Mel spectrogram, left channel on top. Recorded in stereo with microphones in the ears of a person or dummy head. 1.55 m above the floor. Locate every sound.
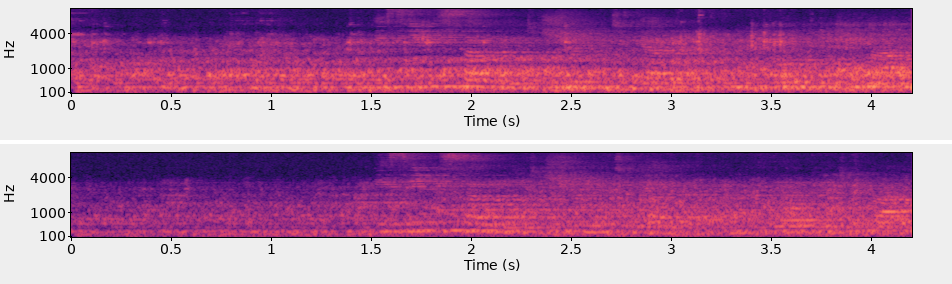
1.5 s a woman speaking: 55° left (ahead or behind), 2.5 m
